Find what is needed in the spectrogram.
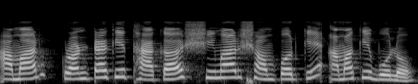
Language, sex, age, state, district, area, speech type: Bengali, female, 30-45, West Bengal, North 24 Parganas, rural, read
